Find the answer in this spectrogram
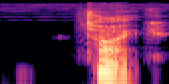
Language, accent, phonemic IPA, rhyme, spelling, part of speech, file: English, Australia, /taɪk/, -aɪk, tyke, noun, En-au-tyke.ogg
- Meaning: 1. A mongrel dog 2. A small child, especially a cheeky or mischievous one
